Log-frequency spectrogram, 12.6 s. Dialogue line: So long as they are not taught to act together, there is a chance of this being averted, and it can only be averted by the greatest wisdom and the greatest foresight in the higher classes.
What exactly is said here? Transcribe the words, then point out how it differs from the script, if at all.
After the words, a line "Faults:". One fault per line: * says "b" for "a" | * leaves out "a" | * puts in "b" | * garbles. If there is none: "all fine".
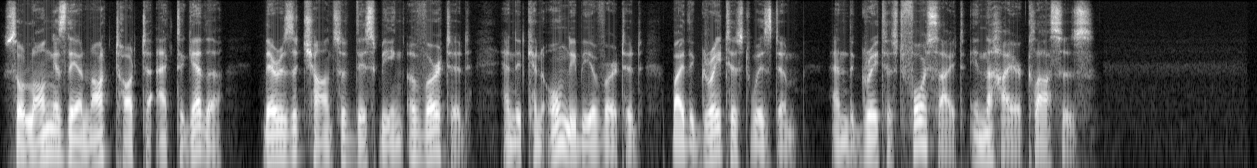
So long as they are not taught to act together, there is a chance of this being averted, and it can only be averted by the greatest wisdom and the greatest foresight in the higher classes.
Faults:
all fine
